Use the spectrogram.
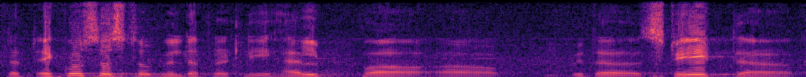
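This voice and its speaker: A man with an Indian English accent giving halting panel remarks full of fillers and restarts. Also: fairly high pitch, expressive, dark tone. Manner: hesitant, many fillers and restarts. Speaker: panelist, film city executive. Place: large conference hall. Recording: echoey hall, faint noise.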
